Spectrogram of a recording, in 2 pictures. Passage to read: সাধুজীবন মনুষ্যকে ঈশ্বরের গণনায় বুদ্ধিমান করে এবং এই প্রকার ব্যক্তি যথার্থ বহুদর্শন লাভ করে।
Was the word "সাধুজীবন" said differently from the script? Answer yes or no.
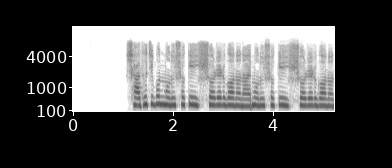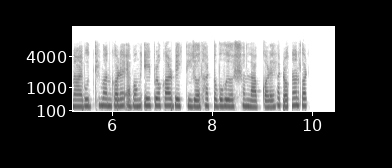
no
